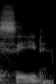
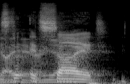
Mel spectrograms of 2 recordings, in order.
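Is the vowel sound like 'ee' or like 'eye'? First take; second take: ee; eye. First: The vowel sounds like 'ee'. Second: The vowel sounds like 'eye'. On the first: "I say seed" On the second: "It's side"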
